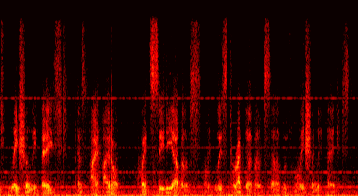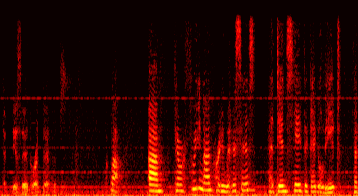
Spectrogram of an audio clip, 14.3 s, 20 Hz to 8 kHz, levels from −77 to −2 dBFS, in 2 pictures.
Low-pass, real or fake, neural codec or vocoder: 7.2 kHz; fake; codec, 16 kHz, 0.5 kbps, FunCodec, trained on Chinese and English, 25 frames a second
